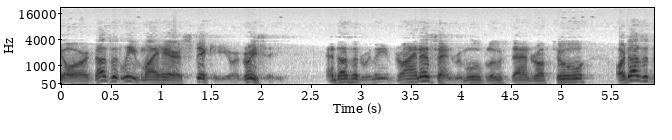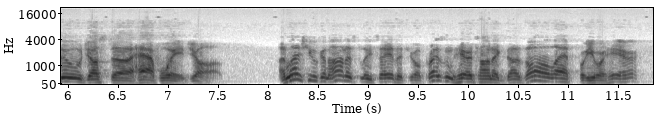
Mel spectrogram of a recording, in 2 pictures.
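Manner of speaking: normal talking voice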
